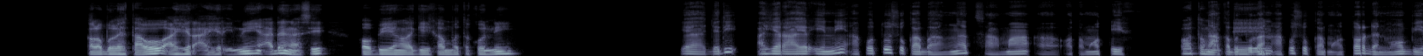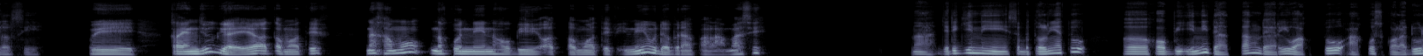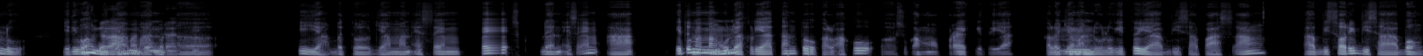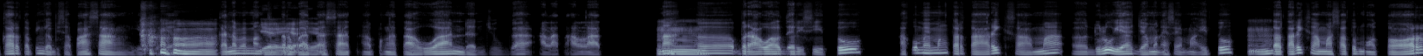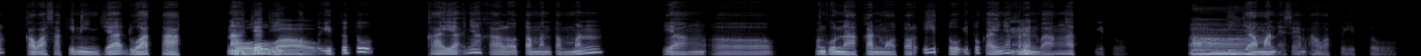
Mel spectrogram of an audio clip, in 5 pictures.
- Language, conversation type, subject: Indonesian, podcast, Tips untuk pemula yang ingin mencoba hobi ini
- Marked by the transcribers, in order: chuckle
